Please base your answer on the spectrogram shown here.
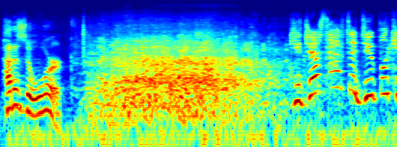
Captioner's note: audience laughs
